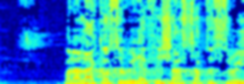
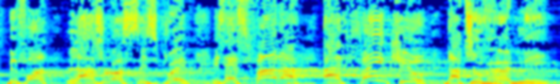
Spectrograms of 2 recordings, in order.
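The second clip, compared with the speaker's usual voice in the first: high, loud, slow preaching cry; full-force preaching; 6 semitones higher, 3 dB louder, slower than usual. Acted. Pastor preaching Jesus at Lazarus' grave, loud and slow. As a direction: proclaim it to the whole church.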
